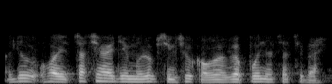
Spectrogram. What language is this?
Manipuri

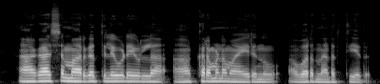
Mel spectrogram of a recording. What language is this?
Malayalam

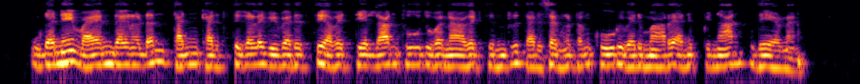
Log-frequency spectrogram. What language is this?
Tamil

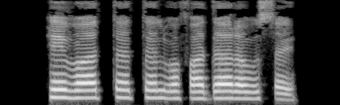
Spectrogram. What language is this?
Pashto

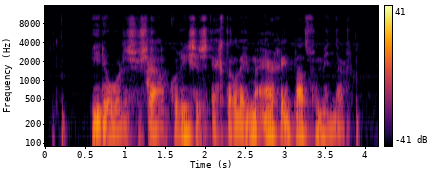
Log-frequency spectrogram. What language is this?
Dutch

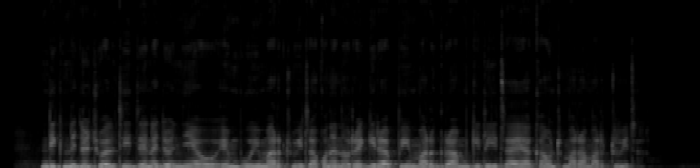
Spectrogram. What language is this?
Luo (Kenya and Tanzania)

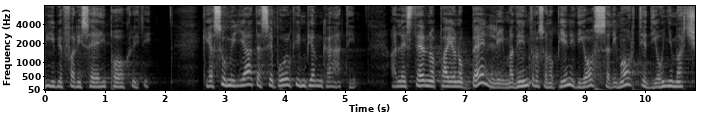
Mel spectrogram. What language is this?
Italian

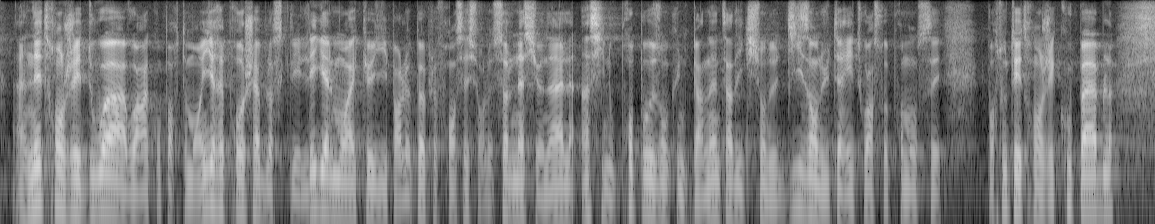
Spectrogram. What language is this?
French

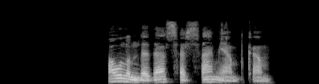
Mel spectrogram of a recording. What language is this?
Central Kurdish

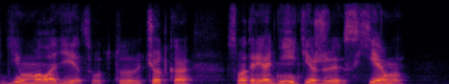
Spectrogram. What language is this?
Russian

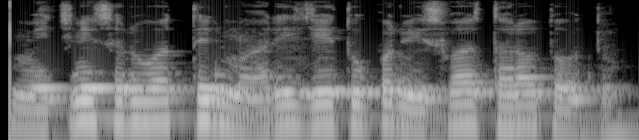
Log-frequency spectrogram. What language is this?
Gujarati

